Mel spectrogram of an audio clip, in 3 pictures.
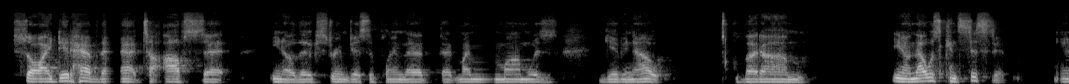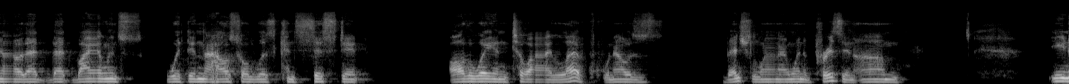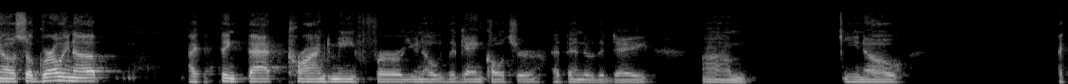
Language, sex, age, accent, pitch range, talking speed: English, male, 30-49, American, 115-135 Hz, 150 wpm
